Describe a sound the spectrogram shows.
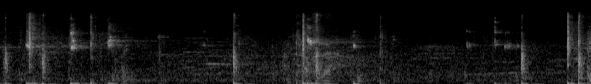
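A table tennis ball is struck back and forth with paddles in a rally.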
